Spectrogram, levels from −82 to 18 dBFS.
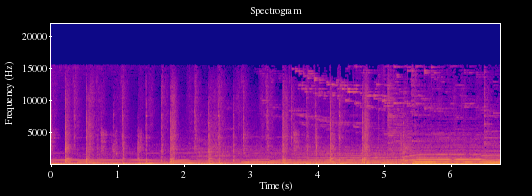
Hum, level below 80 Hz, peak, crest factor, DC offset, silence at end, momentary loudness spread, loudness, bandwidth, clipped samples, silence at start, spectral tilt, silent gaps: none; -18 dBFS; 0 dBFS; 14 dB; under 0.1%; 0 s; 8 LU; -16 LUFS; 16 kHz; under 0.1%; 0 s; -6 dB/octave; none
